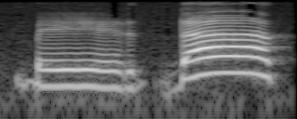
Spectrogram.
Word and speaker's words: verdad: la palabra verdad verdad verdad tiene el acento la sílaba tónica en la última sílaba pero vean un detalle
